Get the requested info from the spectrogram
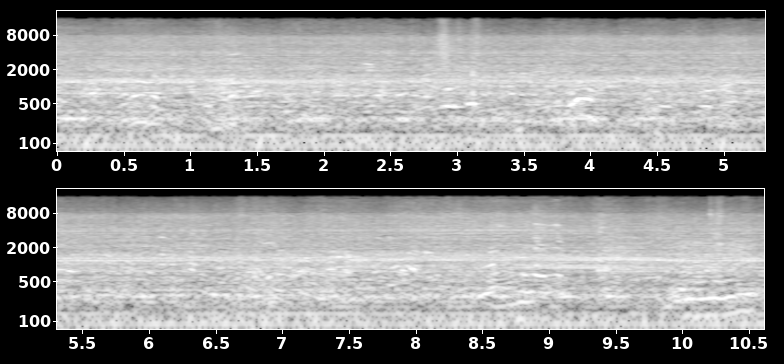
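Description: Street background: a steady low hum from a running vehicle, with indistinct voices of people standing around.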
